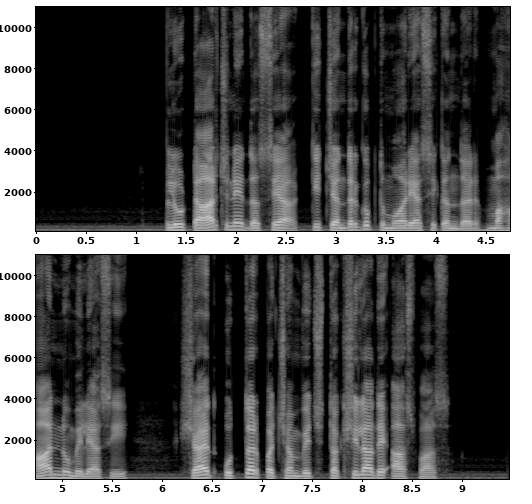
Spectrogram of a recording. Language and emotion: Punjabi, neutral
